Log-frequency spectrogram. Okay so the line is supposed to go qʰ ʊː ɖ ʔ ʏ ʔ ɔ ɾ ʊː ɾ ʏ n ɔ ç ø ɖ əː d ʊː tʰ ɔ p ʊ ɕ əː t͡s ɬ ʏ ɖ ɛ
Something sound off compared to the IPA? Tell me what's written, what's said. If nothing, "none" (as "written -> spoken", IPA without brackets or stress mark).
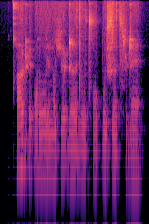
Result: none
